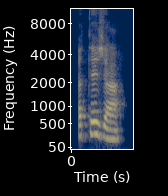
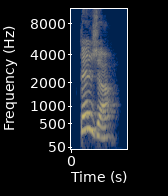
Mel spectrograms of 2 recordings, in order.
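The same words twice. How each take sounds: First: The first vowel is said faintly and quickly. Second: The first vowel is not said at all. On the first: "the first sound, it's there, but it's low" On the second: "I just don't pronounce it at all"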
